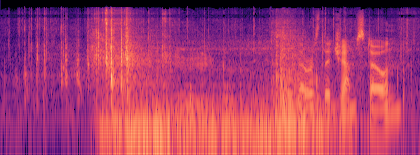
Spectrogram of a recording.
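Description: A heavy stone panel slides open with a low, grinding rumble.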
